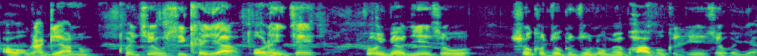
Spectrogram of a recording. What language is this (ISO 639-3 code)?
mai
